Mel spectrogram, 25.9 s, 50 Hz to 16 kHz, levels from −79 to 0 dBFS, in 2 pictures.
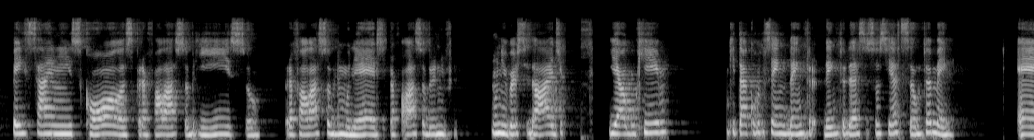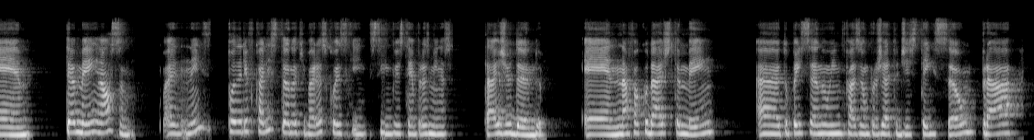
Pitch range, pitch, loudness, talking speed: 205-240 Hz, 220 Hz, -18 LUFS, 135 wpm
